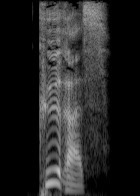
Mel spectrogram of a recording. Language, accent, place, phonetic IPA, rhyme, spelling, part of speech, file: German, Germany, Berlin, [ˈkyːʁas], -yːʁas, Kürass, noun, De-Kürass.ogg
- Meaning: cuirass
